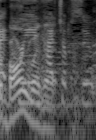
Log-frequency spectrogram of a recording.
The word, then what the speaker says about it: Hatshepsut: It's Hatshepsut. Okay, and Ketchup with an H.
